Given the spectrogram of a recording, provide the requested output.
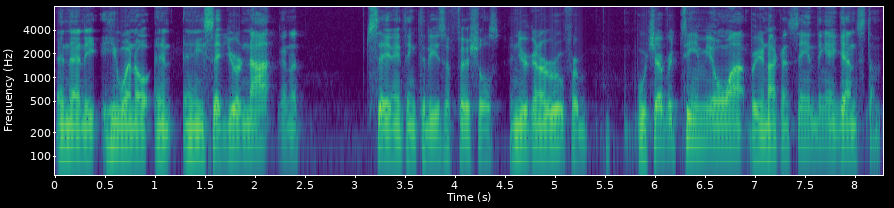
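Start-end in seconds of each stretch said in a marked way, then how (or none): none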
